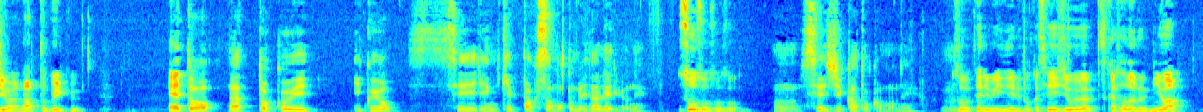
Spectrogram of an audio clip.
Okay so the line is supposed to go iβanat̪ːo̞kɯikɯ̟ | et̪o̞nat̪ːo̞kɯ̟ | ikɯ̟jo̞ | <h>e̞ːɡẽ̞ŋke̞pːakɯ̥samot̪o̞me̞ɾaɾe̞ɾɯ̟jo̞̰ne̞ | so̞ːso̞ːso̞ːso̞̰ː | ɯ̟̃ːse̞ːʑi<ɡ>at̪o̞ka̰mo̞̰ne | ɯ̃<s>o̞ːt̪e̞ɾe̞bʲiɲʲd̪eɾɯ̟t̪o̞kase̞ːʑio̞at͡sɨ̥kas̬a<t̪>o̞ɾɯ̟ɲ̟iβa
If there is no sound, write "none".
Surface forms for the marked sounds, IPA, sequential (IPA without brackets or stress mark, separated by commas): s, k, s, d̪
